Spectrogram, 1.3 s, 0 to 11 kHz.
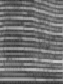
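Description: An electric guitar note bent a whole step on the 15th fret of the B string, held as a bright sustained tone that eases back down as the bend is released, loud and alone.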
